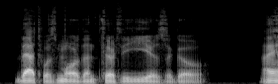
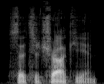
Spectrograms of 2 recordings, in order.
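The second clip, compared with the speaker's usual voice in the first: ordinary delivery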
